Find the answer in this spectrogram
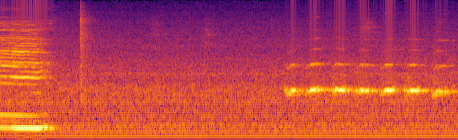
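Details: A pet male cockatiel sings his own little song to his owner, whistling a clear, steady-pitched tune in short repeated phrases after a brief low voice-like sound.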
